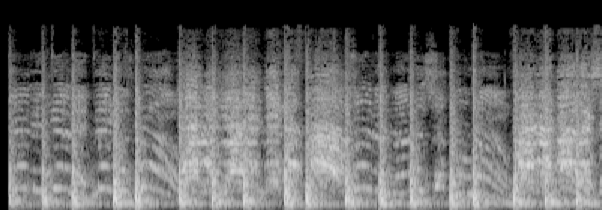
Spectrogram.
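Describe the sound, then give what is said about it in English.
A crowd of Houthi rebels in Yemen chants: many voices shout together in a steady, repeated rhythm, loud and forceful, with sharp accented bursts throughout. “And there were chants yesterday. If we have chants from last night, too, Josh. Let's play those chants from last night.”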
